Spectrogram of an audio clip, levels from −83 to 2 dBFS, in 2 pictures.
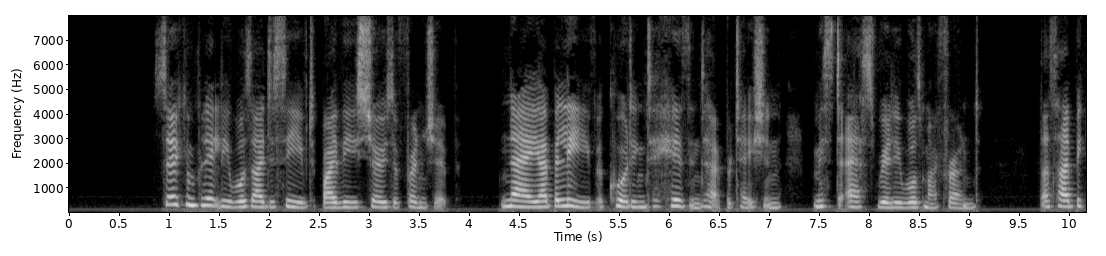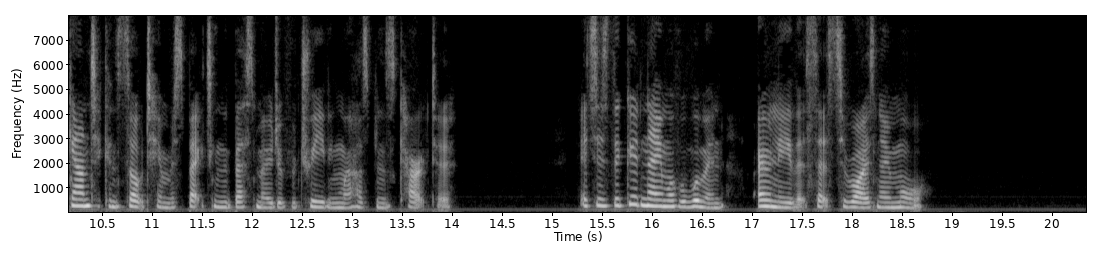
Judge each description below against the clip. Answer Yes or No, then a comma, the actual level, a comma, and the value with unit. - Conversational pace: Yes, average, 155 wpm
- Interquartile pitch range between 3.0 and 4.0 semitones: Yes, average, 3.3 semitones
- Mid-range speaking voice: No, high, 225 Hz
